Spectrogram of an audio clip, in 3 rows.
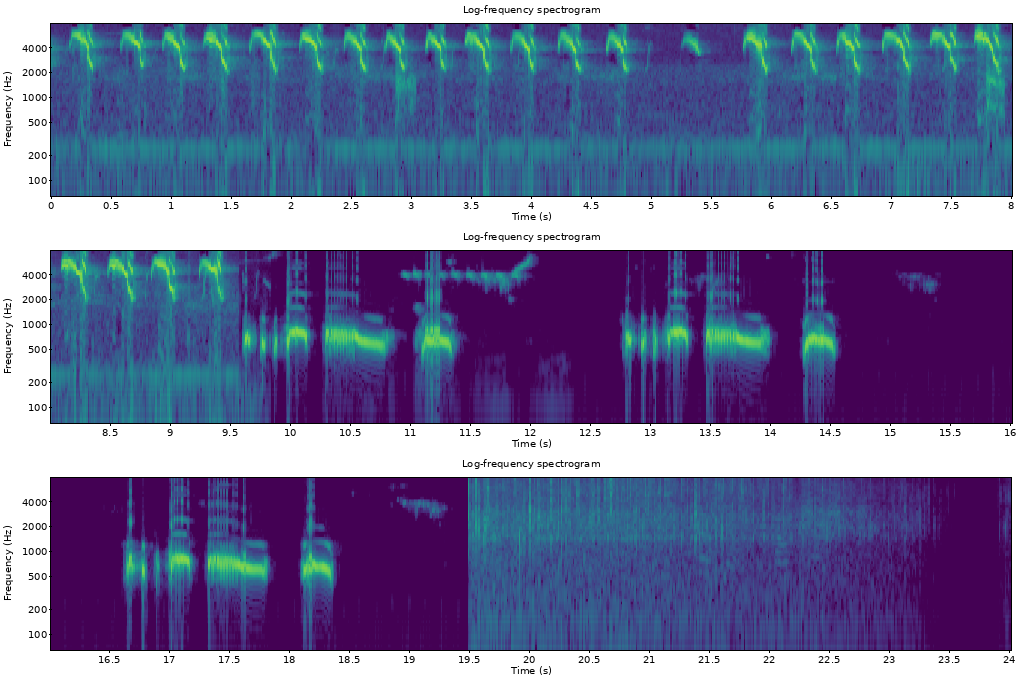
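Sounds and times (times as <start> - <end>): pigeons cooing: 0.0 - 11.6, 12.8 - 14.6, 16.6 - 18.4
chicks peeping: 0.0 - 12.0.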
